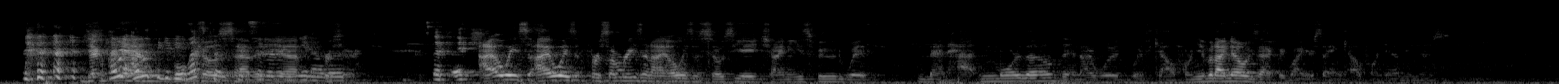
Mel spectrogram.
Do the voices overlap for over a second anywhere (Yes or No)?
Yes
